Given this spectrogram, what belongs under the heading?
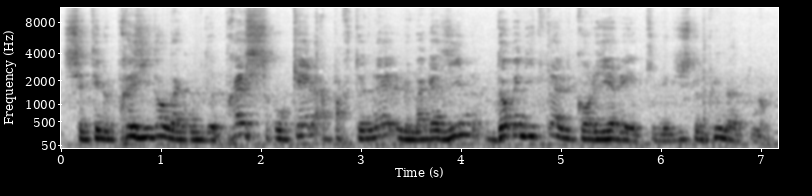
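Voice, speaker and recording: A man's voice: fairly high pitch, lively intonation, moderate pace, hardly any pauses, dark tone. An older man, a journalist, telling anecdotes from his career in a theatrical storytelling manner. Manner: theatrical storyteller, acts out dialogue. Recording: roomy, distant mic, faint background noise.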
